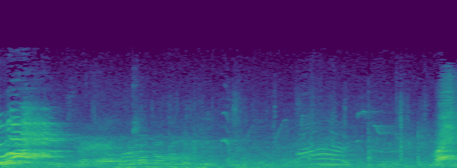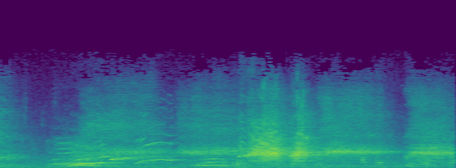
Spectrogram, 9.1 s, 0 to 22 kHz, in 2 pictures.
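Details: Japanese macaques calling together at dusk at Hamura Zoo, Japan, December 2020, shortly before closing; a continuous jumble of arching coos, squeals and harsh screams from many troop members overlapping throughout.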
